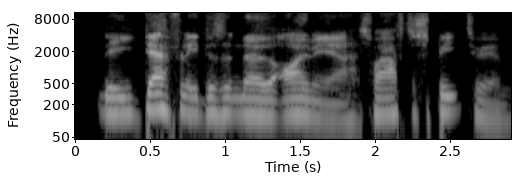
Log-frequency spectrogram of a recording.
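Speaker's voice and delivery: ordinary talk, nothing marked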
